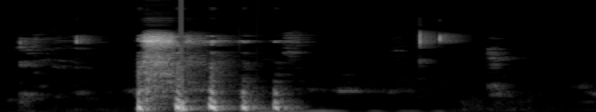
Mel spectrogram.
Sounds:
Laughter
